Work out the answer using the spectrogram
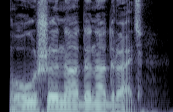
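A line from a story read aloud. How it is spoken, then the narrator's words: Angry. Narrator (Russian): сердито сказал Шестаков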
